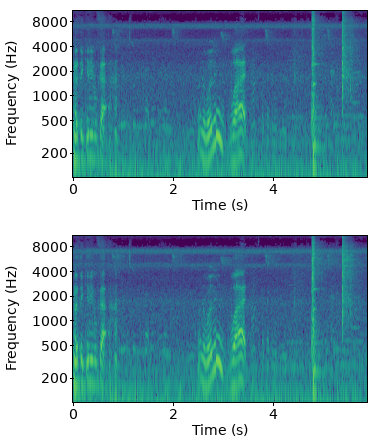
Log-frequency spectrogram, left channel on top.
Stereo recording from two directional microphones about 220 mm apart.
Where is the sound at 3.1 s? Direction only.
45° right (ahead or behind).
